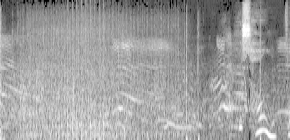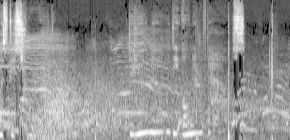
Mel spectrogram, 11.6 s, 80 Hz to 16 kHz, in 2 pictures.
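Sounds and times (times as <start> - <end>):
crackling bursts: 0.0 - 4.1, 5.9 - 8.5
speech: 4.8 - 7.5, 8.4 - 11.2
dense roaring barrage of explosions: 6.4 - 8.4.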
